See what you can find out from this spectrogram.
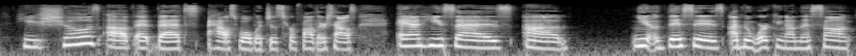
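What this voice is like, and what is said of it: Choked-up, emotional voice. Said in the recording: “getting choked up.”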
